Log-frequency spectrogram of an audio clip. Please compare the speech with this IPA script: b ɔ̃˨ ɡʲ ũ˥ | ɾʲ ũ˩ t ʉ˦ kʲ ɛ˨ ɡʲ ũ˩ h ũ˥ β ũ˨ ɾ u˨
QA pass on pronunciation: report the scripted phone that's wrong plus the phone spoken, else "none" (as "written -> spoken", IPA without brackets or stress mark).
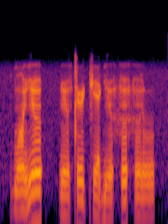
β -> h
